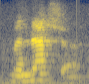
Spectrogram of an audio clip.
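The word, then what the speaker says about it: מנשה: Manasseh is pronounced Manasseh.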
